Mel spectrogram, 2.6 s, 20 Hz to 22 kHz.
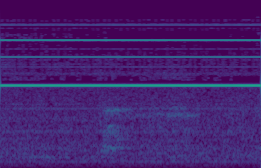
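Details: Whirlpool/Smeg ELTH type 261N bimetal defrost thermostat under continuity test while frozen, about -7°C, on the orange and white wires: an unbroken high-pitched tester tone shows the switch is closed, as it should be.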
